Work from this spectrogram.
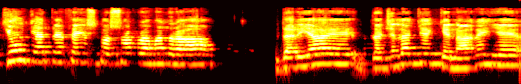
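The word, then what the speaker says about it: سر من رأى: تھے۔ سر من رعا، ہم اپنے بچپنے میں اس کو سرمن رائے پڑھا کرتے تھے۔ ہم اس کو نا سرمن رائے کہہ کر، کیونکہ ہمارے اردو تلفظ میں جو لکھا ہوا وہ سرمن رائے ہی تھا، لیکن بعد میں جب عربی سے آشنا ہوئے تو پتہ چلا کہ یہ لفظ ہے سر من رعا، یعنی دیکھنے والی آنکھوں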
